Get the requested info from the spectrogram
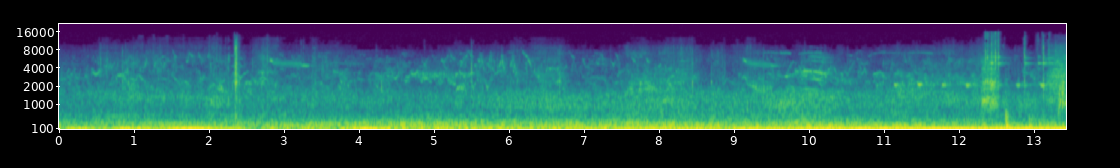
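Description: Birds chirping faintly over a steady low rumble, with a few light clicks and one sharper knock near the end.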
